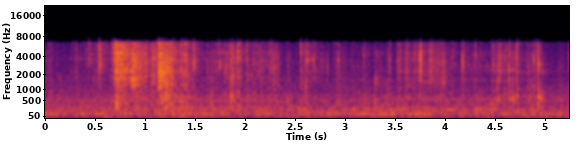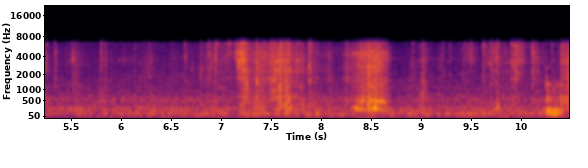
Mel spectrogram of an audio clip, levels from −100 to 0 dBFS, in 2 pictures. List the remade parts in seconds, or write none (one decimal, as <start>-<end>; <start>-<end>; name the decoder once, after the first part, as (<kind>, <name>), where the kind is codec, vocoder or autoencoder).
2.5-5.9 (codec, SNAC); 7.0-8.9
